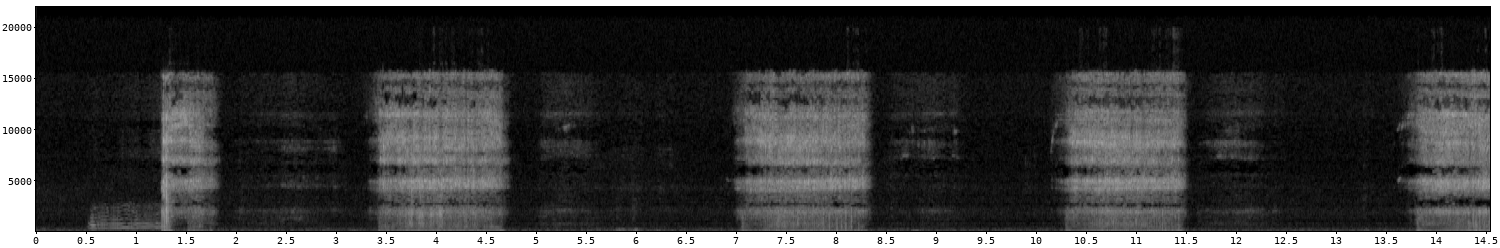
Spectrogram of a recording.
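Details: Maine Coon cat snoring, its snores likened to a middle-aged man's: four long, rasping breathy bursts about a second or more each, coming roughly every three to four seconds, with quiet breathing between in a still indoor setting.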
